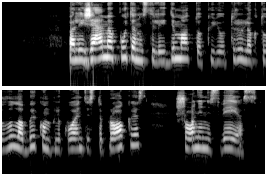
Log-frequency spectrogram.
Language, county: Lithuanian, Vilnius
